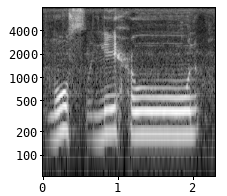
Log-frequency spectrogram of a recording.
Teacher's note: انما نحن مصلحون، صاد موٹا اور سین کی آواز سے ذرا سا جدا کر کے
